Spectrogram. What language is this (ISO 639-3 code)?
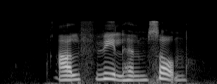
swe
